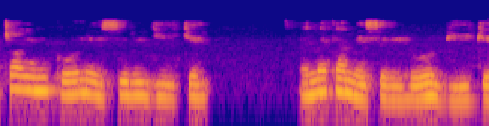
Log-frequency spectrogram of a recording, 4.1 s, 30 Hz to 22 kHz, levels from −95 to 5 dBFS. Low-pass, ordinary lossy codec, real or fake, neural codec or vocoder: 7.2 kHz; none; real; none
